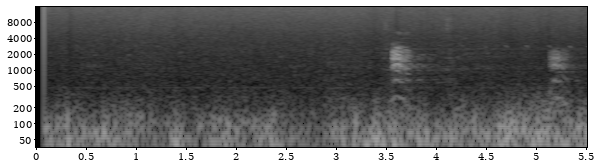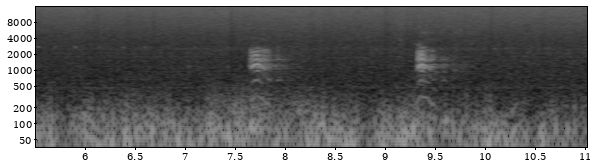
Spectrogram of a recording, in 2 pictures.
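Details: Baboon sitting on grass, barking and calling: four short harsh barks spaced one and a half to two seconds apart, over a steady loud low rumble of wind or handling noise.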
